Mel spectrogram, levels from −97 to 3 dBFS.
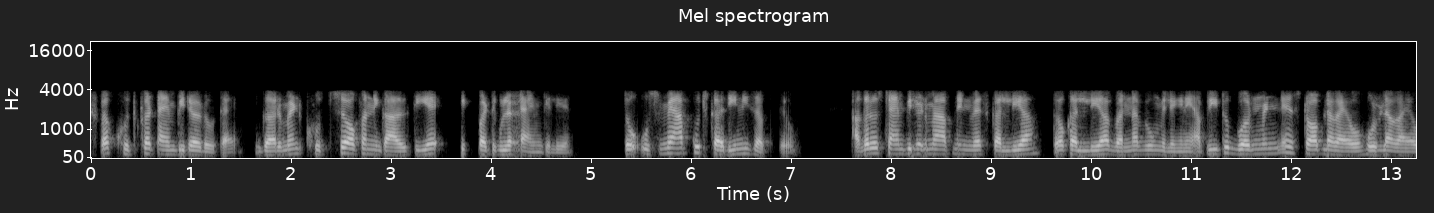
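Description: Speech heard through the G.729 codec at 8 kbit/s, with the line confined to roughly 200 Hz to 3.7 kHz. Rebuilding the voice from a vocal-tract filter, pitch predictor and a few pulses per frame leaves it plainly rough and synthetic. VoIP packet loss concealed by the speech codec occurs at 4.20–4.30 s, 8.21–8.35 s and 12.83–12.95 s. The decoder stretches its last pitch and filter state into a fading buzzy tone or coloured noise, bridging gaps that fit about 80, 30 and 40 ms of missing audio. The voice then stays weak briefly as the frame-to-frame state recovers.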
